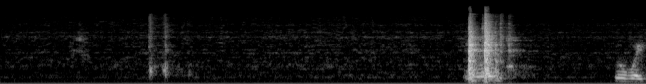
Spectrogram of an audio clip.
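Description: Light clicks from the plastic AeroPress being handled, then a short, louder clatter of hard knocks about five seconds in as the AeroPress is set down on a ceramic mug.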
